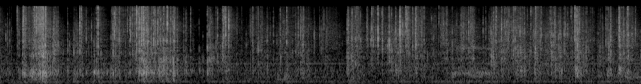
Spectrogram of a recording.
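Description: Clear plastic packaging crinkling as it is handled: a diamond-painting canvas's plastic sleeve and small plastic bags of rhinestones being shuffled and packed together, in an irregular, continuous crackle.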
